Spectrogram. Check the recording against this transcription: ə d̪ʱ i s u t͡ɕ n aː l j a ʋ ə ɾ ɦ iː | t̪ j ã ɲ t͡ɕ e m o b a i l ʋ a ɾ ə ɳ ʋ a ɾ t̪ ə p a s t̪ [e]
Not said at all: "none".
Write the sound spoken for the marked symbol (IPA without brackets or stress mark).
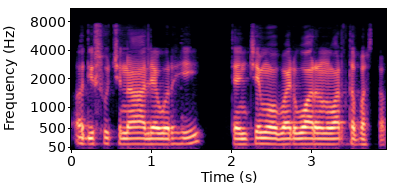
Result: a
